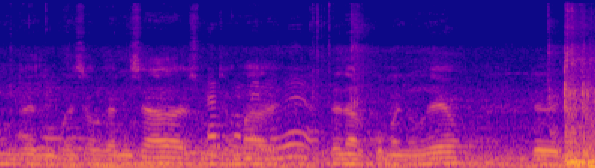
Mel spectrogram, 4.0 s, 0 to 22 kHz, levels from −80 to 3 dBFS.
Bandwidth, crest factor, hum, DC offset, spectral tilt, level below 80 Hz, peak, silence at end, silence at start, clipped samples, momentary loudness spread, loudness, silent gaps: over 20 kHz; 18 dB; none; under 0.1%; -7.5 dB/octave; -34 dBFS; -6 dBFS; 0 s; 0 s; under 0.1%; 4 LU; -26 LUFS; none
